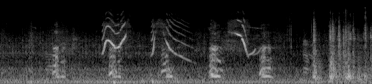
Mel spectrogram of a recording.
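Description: Excited farm dogs, including Ebby, a huntaway, and Rex, bark and yelp as they are let out of their kennels at Glenmark Springs property, in a rapid, overlapping run of high, sharp calls with whiny rising and falling tones, over a steady outdoor rumble.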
